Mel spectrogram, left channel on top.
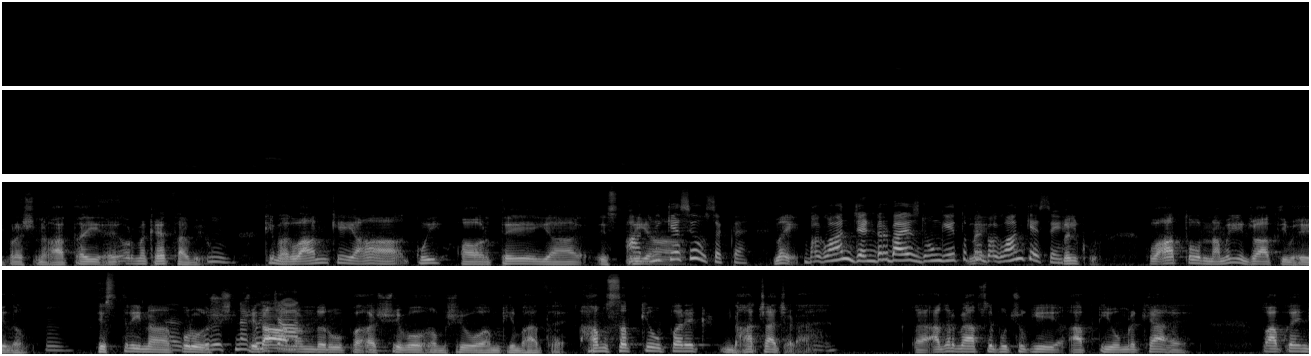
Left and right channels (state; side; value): silent; left; 52 dB below the other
